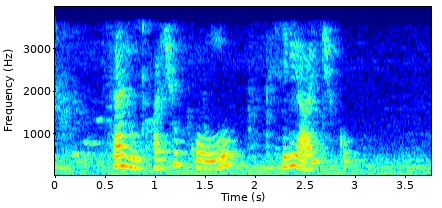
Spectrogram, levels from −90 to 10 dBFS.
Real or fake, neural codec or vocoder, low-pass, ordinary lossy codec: real; none; 3.6 kHz; AAC, 24 kbps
